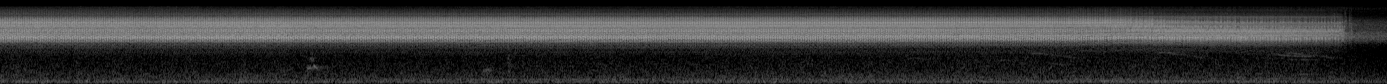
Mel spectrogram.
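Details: Neotibicen lyricen calling at Sand Hills State Park in Kansas, August 2016: an unbroken, intense shrill buzz, evenly pulsed, holding for about thirteen seconds before stopping abruptly.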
